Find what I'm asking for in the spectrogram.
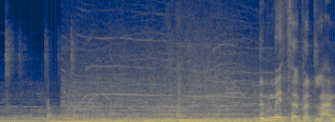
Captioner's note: screams of panic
